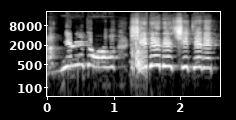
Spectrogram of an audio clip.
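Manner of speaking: high, gleeful tattling; mischievous grandma. Retold or imitated. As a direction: pin it on her playfully.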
